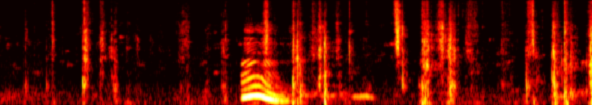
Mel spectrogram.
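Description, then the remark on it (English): Tarot cards being shuffled during a tarot reading, a run of crisp, irregular papery snaps and flicks, with a short rising-and-falling vocal tone partway through. “And what I'm doing is I'm shuffling the cards away, and I'd just like you to let me know when to stop shuffling, and we'll see what comes up.”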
